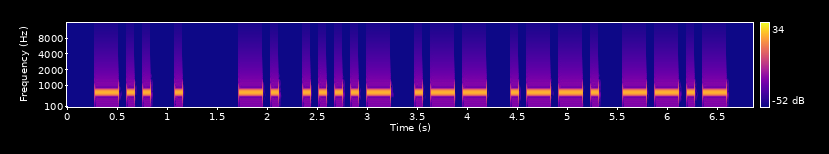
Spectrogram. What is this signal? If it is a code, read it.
Morse code, heard as a keyed tone, about 15 wpm, 700 Hz. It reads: DE N4WPQ
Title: SOTA QSO Practice 15wpm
